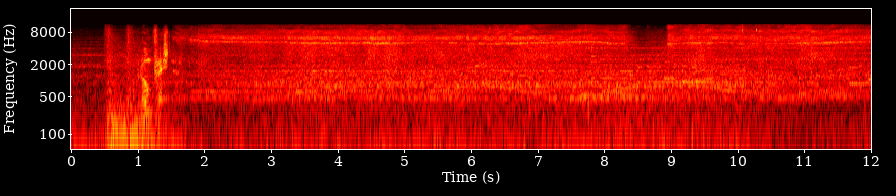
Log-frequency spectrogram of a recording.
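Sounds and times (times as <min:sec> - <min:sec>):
steady droning tone: 0:00.0 - 0:12.0.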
